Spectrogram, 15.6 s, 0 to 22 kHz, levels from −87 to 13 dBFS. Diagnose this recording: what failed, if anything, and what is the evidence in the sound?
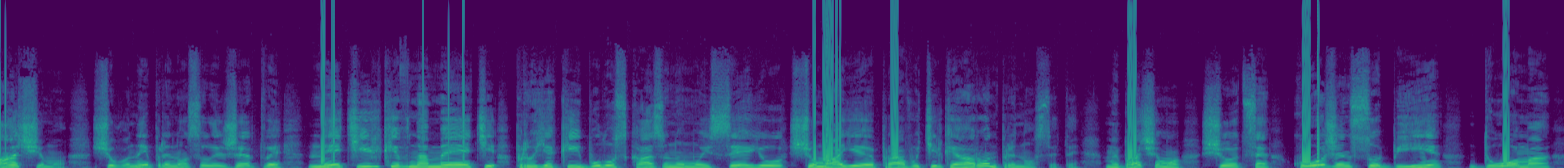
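Integer overflow in a gain or sample-format conversion stage: speech peaks about 0 to 2 dB over full scale wrap to the opposite sign instead of clipping. This gives violent cracks at 0.00, 3.22 s (after "що вони приносили жертви"), 4.23, 8.13, 8.91, 11.28, 13.03 and 15.04 s.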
